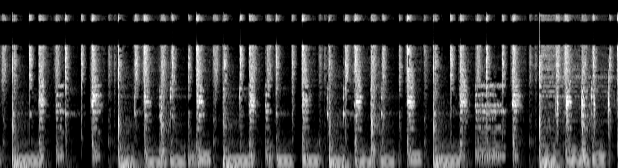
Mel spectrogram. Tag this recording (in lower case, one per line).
music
